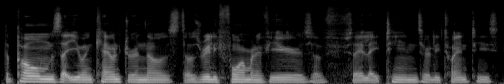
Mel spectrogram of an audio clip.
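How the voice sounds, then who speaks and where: A man's voice: lowish voice, little pitch movement, normal speed, dark tone, smooth, dry recording. A man with an Irish accent presenting and interviewing on a radio programme about poetry. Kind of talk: scripted radio introduction and conversational interviewing.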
